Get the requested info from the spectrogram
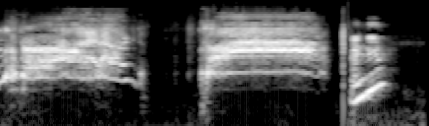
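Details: Pet cat indoors letting out two long, harsh, drawn-out yowls, each about a second and a half, separated by a short pause, followed by a quick rising squeak.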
